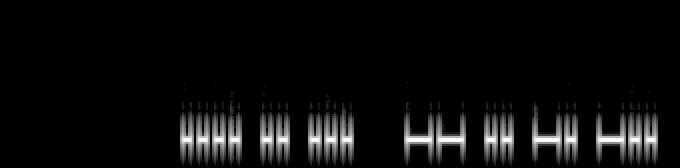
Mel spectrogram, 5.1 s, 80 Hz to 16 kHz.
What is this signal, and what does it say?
Morse code, heard as a keyed tone, about 20 wpm, 700 Hz. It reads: HIS MIND
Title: Sentences from Top 1000 Words - Review Part 4 - 20wpm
